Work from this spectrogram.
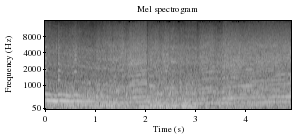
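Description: A Formula 1 car's engine on a flying lap at the Malaysia circuit in the F1 2017 racing game, a steady high-pitched whine that climbs through the gears and shifts pitch, heard alone at moderate volume.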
